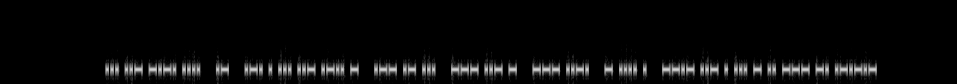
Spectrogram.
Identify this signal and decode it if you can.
Morse code, heard as a keyed tone, about 50 wpm, 700 Hz. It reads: SUCH A RESULT WAS OUT OF THE QUESTION.
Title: Sentences from Top 1000 Words - Review Part 5 - 50wpm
